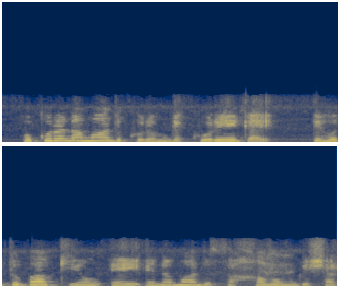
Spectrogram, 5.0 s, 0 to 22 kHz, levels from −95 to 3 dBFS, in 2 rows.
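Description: From 4.48 s to the end at 5.03 s there is an AMR rate drop: the link falls back to a leaner coding mode, and the speech turns rougher and more synthetic, with a raspy edge the earlier wideband sound lacked. The change points to a step from 12.65 down to 8.85 kbit/s. Unlike a bandwidth switch or a dropout, the audio band stays just as wide and there is no gap, only coarser texture.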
